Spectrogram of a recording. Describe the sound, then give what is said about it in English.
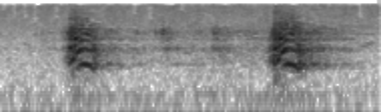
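Two sharp barks from Tige, Buster Brown's dog, ring out about a second apart, loud, with a quiet hum underneath and no voices. “That's my dog Tige.”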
